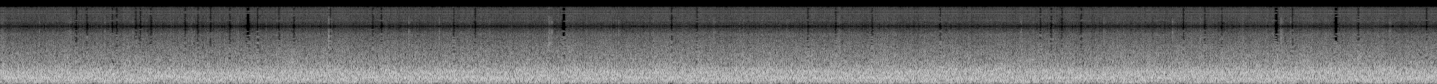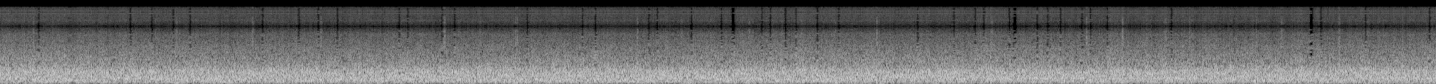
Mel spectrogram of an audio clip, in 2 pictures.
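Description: Powerboat running at speed: an even, unbroken roar of its engines mixed with water rushing past the hull.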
